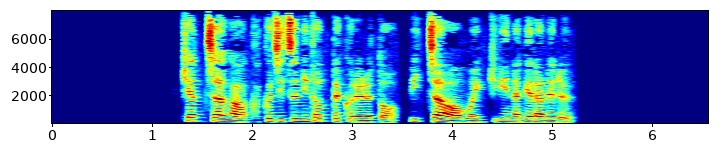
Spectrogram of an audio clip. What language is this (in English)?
Japanese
